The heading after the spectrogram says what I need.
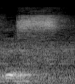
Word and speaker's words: this: No, we don't say this, we say this. And it remains voiceless this year.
